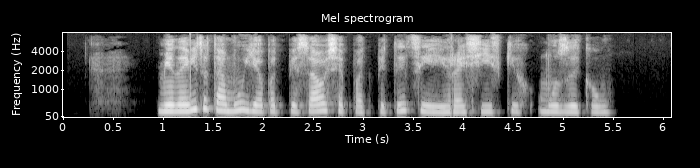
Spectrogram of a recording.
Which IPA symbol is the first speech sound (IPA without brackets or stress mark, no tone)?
mʲ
